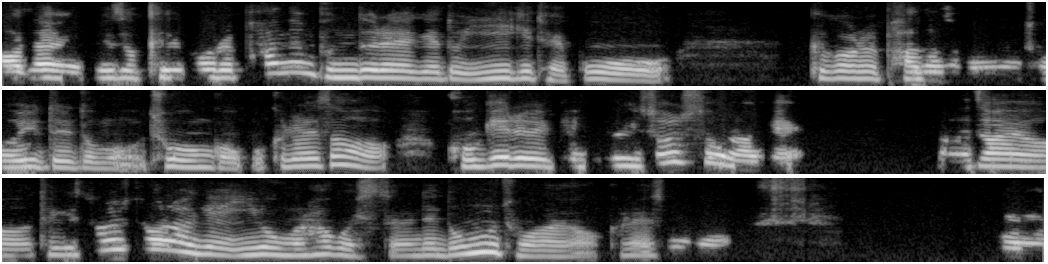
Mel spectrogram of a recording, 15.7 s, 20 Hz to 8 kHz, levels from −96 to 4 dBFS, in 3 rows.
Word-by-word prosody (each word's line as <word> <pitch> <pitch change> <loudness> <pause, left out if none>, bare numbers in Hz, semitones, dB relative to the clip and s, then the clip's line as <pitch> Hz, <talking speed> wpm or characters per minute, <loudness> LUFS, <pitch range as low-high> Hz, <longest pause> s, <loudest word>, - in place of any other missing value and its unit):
맞아요. 230 0 +9 0.2
그래서 225 0 0
그거를 230 +2 +2
파는 365 0 +1
분들에게도 230 -5 +2
이익이 210 +4 -1
되고 175 -2 -1 0.7
그거를 210 -2 -1
받아서 205 +2 -1
먹는 190 +1 -9
저희들도 190 -2 0
뭐 235 +10 -7
좋은 195 -3 0
거고 170 -2 -5
그래서 220 -2 0 0.3
거기를 225 +1 +4
굉장히 220 +2 -2
쏠쏠하게 305 - +2 1.0
맞아요. 195 -5 +2
되게 200 +3 -6
쏠쏠하게 330 - +2
이용을 195 -1 0
하고 210 -4 -2
있어요. 175 +1 -8
근데 190 - -5
너무 235 +9 +4
좋아요. 160 - -5
그래서 95 - -10 1.6
네. 205 - -2
210 Hz, 305 characters per minute, -21 LUFS, 190-230 Hz, 1.6 s, 맞아요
